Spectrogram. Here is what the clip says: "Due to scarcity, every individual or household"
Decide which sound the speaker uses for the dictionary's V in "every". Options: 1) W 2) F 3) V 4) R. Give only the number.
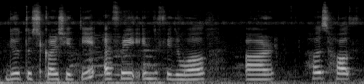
2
